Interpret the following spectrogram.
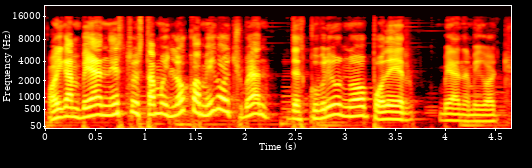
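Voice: sits high, expressive, normal speed, fairly bright tone, faint music behind. A performer voicing a whiny, naive baby boy in a Minecraft roleplay, with childish wording, exclamations. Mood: excited, boastful. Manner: childish diminutives, exclaiming, addresses viewers constantly. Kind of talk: in-character Minecraft roleplay commentary.

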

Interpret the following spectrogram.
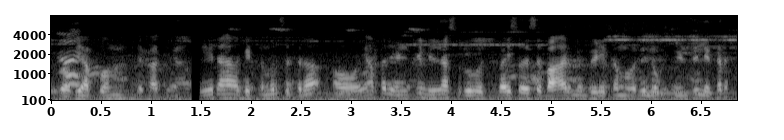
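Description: A man's voice: medium pitch, fairly even intonation, quick pace. A young man in his twenties chatting casually as a vlogger, filming himself on a phone held at arm's length. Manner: chatty, repetitive, walks while filming. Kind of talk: casual vlog narration. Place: outdoors in city streets and a busy restaurant. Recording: dull lo-fi phone audio with crowd. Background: crowd chatter.

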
